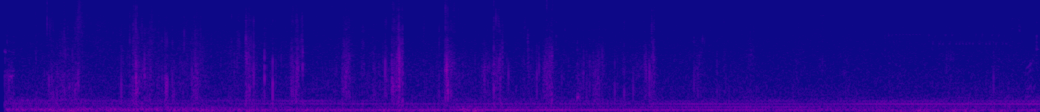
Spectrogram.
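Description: Footsteps crunching on gravel, an uneven series of crisp steps that thins out after about six and a half seconds, over a steady low hum.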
